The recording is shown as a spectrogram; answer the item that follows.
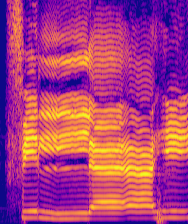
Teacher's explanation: وَالَّذِينَ ہاجروا، را واو پہ شروع، ہاجروا، لفظ اللہ سے پہلے فا پر زیر ہے تو یہاں فا کو لفظ اللہ کے ساتھ ملایا، لفظ اللہ کو باریک پڑھیں گے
